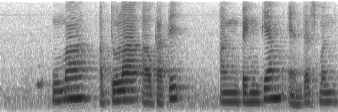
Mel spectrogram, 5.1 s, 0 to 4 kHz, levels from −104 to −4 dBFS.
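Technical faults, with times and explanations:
No technical faults detected.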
